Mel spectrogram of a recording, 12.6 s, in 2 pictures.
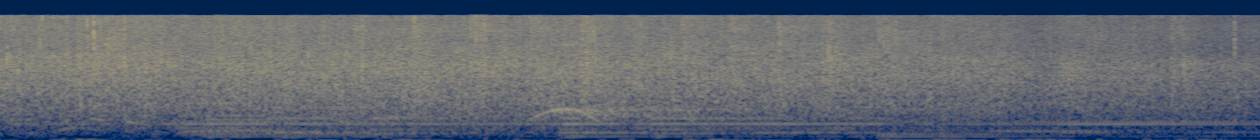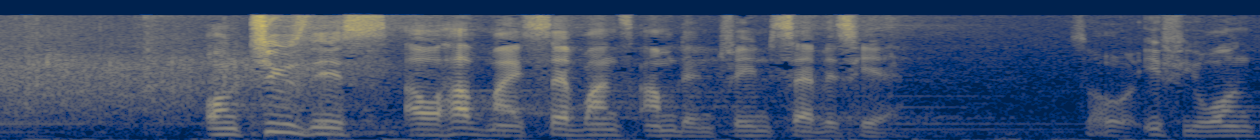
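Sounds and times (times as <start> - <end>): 
audience applause: 0.0 - 8.0
speech: 7.4 - 10.9, 11.7 - 12.5.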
